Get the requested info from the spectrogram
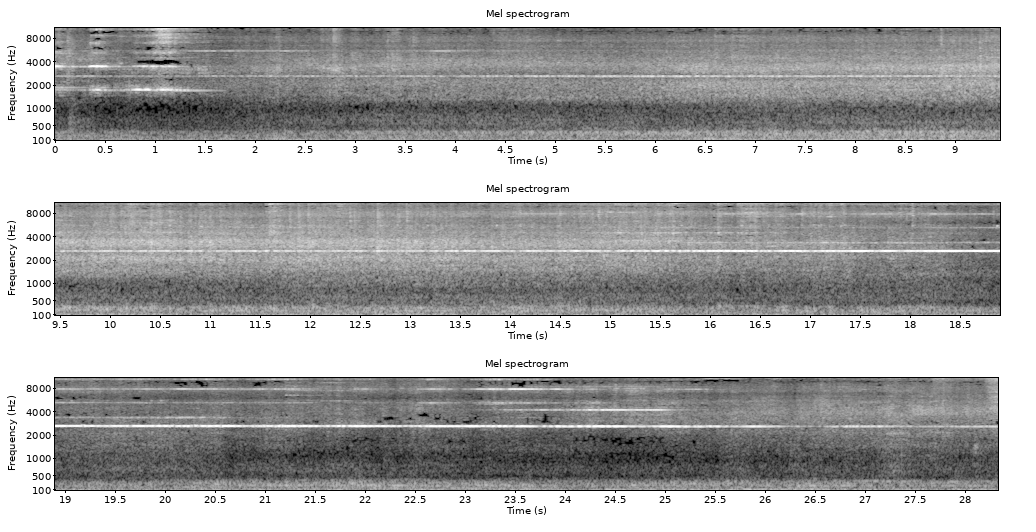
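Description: Freight cars of a CSX manifest train rolling past: a steady low rumble of steel wheels on rail, with a thin, steady, high-pitched wheel squeal held above it through most of the passage.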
